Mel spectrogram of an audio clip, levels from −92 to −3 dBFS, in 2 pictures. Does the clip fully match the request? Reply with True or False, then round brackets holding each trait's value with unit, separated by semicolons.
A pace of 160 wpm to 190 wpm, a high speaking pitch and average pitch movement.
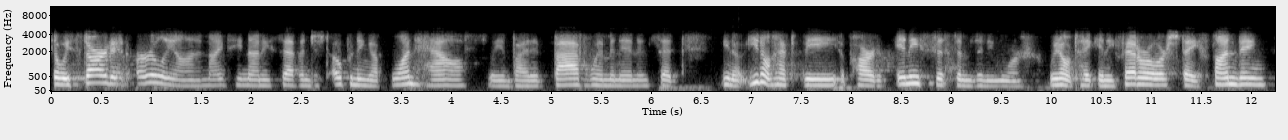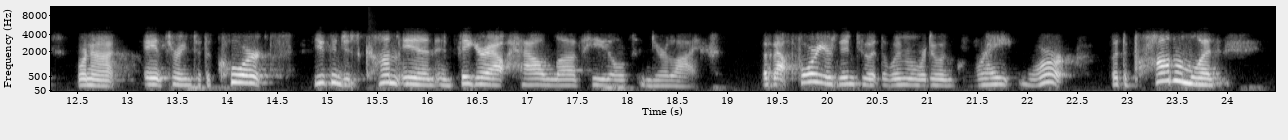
True (185 wpm; 195 Hz; 3.1 semitones)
